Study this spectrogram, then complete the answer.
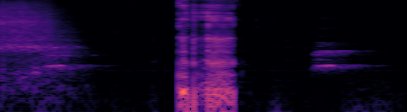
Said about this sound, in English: I'd also recommend not getting a dog, because mine barks all the time. Shut up!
